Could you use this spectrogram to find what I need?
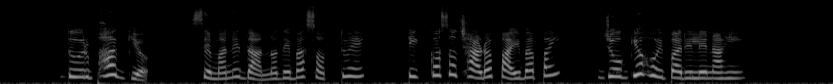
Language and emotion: Odia, sad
